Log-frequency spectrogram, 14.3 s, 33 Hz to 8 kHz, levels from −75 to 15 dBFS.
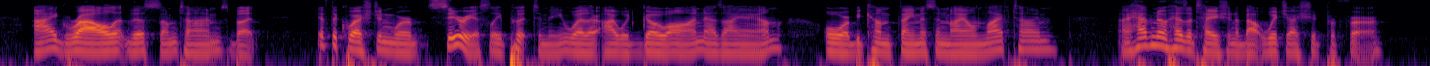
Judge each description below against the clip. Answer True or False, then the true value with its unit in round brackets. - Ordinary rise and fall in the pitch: False (2.3 semitones)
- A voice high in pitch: False (110 Hz)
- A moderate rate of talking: True (160 wpm)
